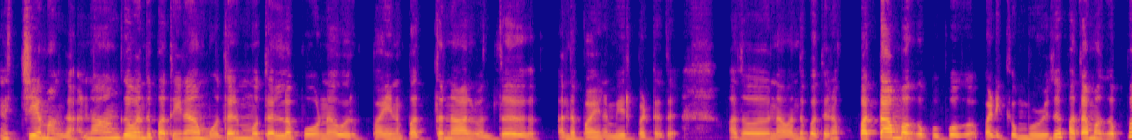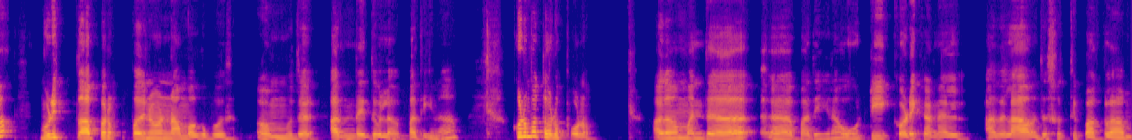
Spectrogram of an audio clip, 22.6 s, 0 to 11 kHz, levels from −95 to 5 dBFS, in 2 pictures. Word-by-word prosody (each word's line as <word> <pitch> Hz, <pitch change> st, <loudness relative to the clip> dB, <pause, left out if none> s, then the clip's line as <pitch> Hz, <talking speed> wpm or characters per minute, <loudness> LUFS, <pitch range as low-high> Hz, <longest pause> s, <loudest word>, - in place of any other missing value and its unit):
நிச்சியமாங்க. 195 Hz, -3 st, +1 dB, 0.2 s
நாங்க 220 Hz, +3 st, +1 dB
வந்து 225 Hz, +1 st, +2 dB
பார்த்தீங்கன்னா, 200 Hz, 0 st, +2 dB, 0.2 s
முதல் 175 Hz, +4 st, +1 dB
முதல்ல 195 Hz, +3 st, +2 dB, 0.2 s
போன 175 Hz, 0 st, 0 dB
ஒரு 165 Hz, 0 st, -1 dB, 0.2 s
பயணம், 175 Hz, +1 st, -2 dB
10 175 Hz, +3 st, -2 dB
நாள் 195 Hz, 0 st, +3 dB
வந்து, 165 Hz, +3 st, -1 dB, 0.5 s
அந்த 165 Hz, 0 st, -1 dB
பயணம் 165 Hz, +1 st, -1 dB
ஏற்பட்டது. 160 Hz, 0 st, -5 dB, 0.6 s
அதுவும் 190 Hz, -1 st, +1 dB
நான் 170 Hz, 0 st, 0 dB
வந்து 195 Hz, +3 st, -5 dB
பார்த்தீங்கன்னா, 185 Hz, +3 st, -2 dB, 0.2 s
10ஆம் 235 Hz, +5 st, +7 dB
வகுப்பு 175 Hz, -4 st, 0 dB
போக 170 Hz, +1 st, +1 dB
படிக்கும்பொழுது, 165 Hz, +3 st, -1 dB
10ஆம் 210 Hz, +1 st, +4 dB
வகுப்பு 195 Hz, -, +1 dB, 0.4 s
முடித்த 260 Hz, 0 st, +2 dB
அப்புறம் 220 Hz, +1 st, 0 dB, 0.2 s
11ஆம் 200 Hz, -2 st, +1 dB
வகுப்பு 165 Hz, 0 st, -4 dB, 0.7 s
முதல் 170 Hz, +1 st, -3 dB, 0.2 s
அந்த 175 Hz, 0 st, -3 dB
இதுல 165 Hz, -1 st, -3 dB, 0.2 s
பார்த்தீங்கன்னா 160 Hz, +4 st, -6 dB, 0.7 s
குடும்பத்தோட 315 Hz, -6 st, +6 dB
போணம். 170 Hz, -2 st, -3 dB, 0.6 s
அதுவும் 210 Hz, +1 st, +1 dB
அந்த 190 Hz, -1 st, -2 dB, 0.6 s
ஆ -, -, 0 dB, 0.2 s
பார்த்தீங்கன்னா, 170 Hz, +4 st, -8 dB
ஊட்டி, 190 Hz, +1 st, -6 dB, 0.2 s
கொடைக்கானல் 170 Hz, -1 st, -2 dB, 0.4 s
அதெல்லாம் 170 Hz, +1 st, 0 dB
வந்து 165 Hz, +1 st, -8 dB
சுத்தி 180 Hz, +2 st, -14 dB
பார்க்கலாம். 160 Hz, 0 st, -1 dB
180 Hz, 120 wpm, -23 LUFS, 170-200 Hz, 0.7 s, 10ஆம்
